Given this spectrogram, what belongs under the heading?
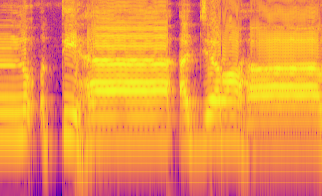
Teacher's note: وَرَسُولِهِ، مِنكُنَّ لِلَّهِ وَرَسُولِهِ وَتَعْمَلْ صَالِحًا نُؤْتِهَا أَجْرَهَا مَرَّتَيْن، یہاں دیکھیں حمزہ ساکنہ ہے، اس میں جھٹکا ہوگا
